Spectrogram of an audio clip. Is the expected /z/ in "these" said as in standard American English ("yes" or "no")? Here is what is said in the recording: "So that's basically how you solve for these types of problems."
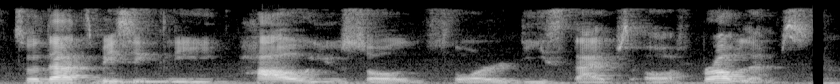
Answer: no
